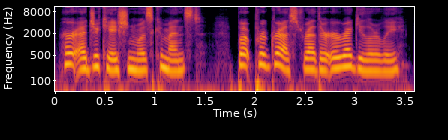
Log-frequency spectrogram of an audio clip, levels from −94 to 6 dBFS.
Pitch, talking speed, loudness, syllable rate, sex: 210 Hz, 135 wpm, -17 LUFS, 6.5 syllables/s, female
